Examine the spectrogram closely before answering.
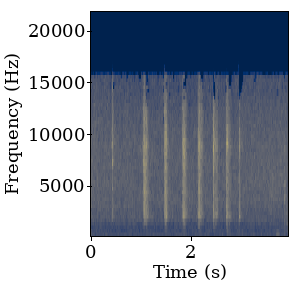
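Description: Chopped pieces drop into a pot with light taps.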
